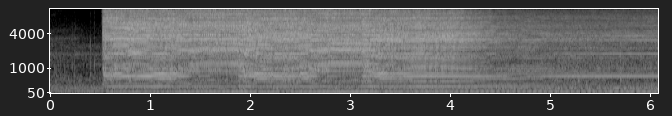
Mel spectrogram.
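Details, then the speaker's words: Antenna rotator, given to the owner and unused for over 10 years, just powered up: it tries to turn the other way, and a buzzing hum holds one pitch with no movement; the motor is straining but not turning. "See, I'm trying to turn it one way. If I try the other way, you can hear it trying, but"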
